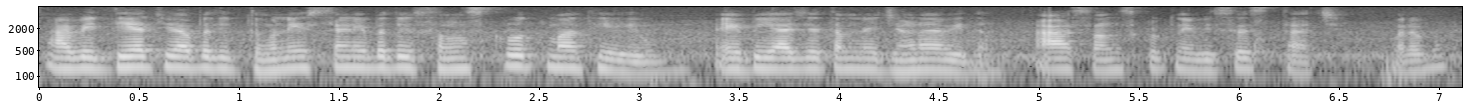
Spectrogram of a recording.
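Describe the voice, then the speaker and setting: Teacher checking "right?" often. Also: male voice, on the high side, fairly even intonation, background noise. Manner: repeatedly checks understanding with "right?"; spells out letters slowly one by one. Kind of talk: classroom lecture explaining Sanskrit phonetics.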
